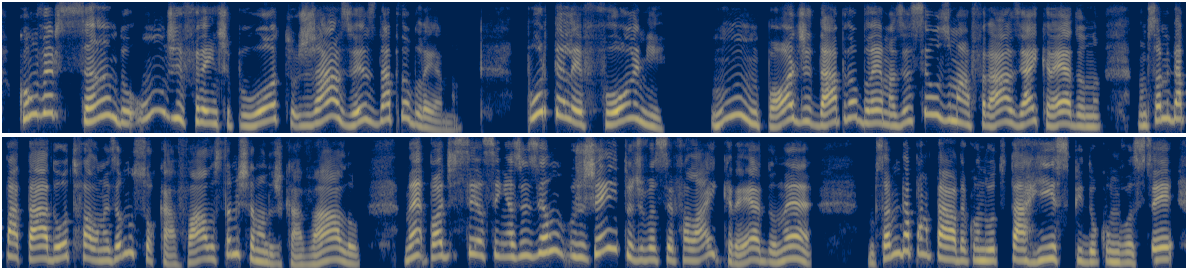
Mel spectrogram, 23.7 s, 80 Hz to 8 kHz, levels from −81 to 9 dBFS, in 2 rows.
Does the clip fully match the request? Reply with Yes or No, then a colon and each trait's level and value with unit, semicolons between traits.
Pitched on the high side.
Yes: high, 235 Hz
